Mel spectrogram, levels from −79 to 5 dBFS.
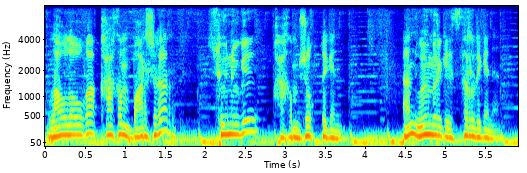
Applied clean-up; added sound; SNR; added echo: none; none; none; none.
